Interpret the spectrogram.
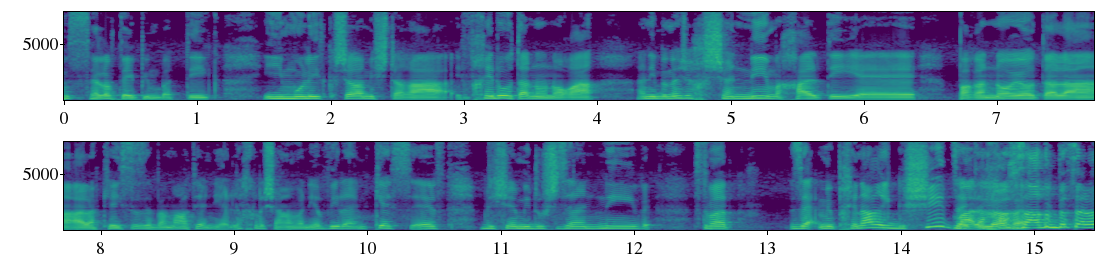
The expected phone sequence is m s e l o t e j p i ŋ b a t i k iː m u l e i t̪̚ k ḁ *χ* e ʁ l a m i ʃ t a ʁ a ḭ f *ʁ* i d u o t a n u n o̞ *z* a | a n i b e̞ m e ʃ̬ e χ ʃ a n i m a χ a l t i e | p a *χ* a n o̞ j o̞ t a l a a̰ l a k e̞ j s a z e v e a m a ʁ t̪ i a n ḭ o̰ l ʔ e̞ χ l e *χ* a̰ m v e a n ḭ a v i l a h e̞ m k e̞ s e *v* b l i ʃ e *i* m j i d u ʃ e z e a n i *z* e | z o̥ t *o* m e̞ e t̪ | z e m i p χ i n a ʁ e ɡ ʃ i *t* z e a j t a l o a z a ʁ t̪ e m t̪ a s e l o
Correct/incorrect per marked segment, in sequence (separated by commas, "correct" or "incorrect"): incorrect, incorrect, incorrect, incorrect, incorrect, incorrect, incorrect, incorrect, correct, correct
